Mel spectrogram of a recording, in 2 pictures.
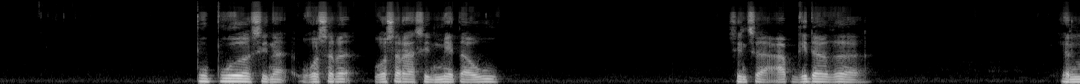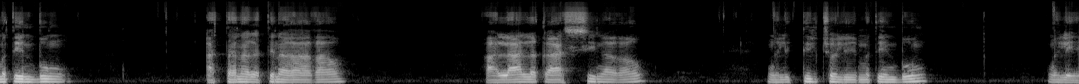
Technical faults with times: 0.00-21.59 Opus compression

